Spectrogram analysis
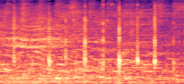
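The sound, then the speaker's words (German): Clattering of a two-wheeled horse-drawn cart on cobblestones, with sharp, irregular clip-clop knocks of hooves and wheels spaced a fraction of a second apart over a steady, muffled background noise. “Auf dem Kopfsteinpflaster klappert ein zweirädriger Pferdewagen.”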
